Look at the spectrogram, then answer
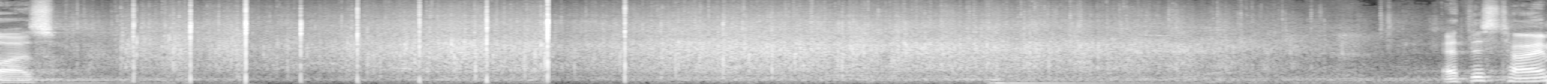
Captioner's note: applause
